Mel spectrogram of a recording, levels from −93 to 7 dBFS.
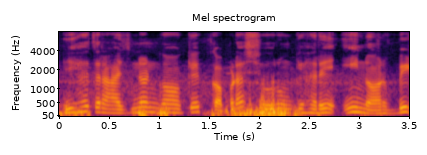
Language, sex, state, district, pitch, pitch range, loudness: Chhattisgarhi, male, Chhattisgarh, Rajnandgaon, 145 Hz, 130-165 Hz, -16 LUFS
